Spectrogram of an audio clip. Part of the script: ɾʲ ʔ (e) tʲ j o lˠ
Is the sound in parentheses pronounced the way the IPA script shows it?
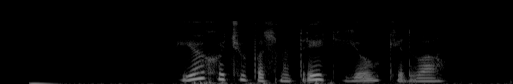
yes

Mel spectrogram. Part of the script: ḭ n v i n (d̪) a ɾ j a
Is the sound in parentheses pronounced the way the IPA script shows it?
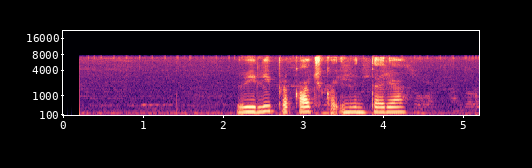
no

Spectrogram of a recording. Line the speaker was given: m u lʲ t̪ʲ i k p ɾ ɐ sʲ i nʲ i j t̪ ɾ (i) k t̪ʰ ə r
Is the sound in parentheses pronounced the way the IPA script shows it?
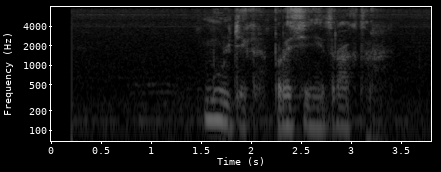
no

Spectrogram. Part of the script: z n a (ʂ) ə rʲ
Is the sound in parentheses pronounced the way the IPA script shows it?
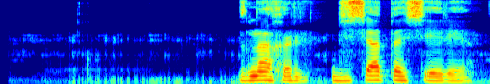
no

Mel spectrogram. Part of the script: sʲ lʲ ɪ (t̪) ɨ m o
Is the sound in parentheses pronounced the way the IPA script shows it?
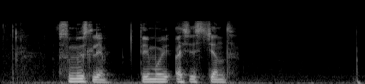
yes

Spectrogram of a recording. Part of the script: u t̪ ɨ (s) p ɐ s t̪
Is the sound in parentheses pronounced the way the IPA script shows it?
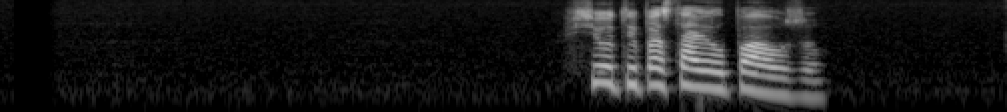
no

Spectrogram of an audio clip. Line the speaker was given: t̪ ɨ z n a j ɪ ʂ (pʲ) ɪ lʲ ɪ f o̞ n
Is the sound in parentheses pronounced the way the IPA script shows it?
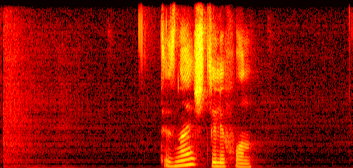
no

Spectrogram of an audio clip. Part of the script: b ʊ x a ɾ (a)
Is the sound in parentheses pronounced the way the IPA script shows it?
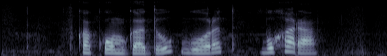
yes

